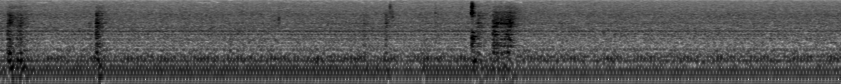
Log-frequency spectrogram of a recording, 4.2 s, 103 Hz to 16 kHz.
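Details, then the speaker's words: Restored Rogers Majestic R22020A (Philips F2C20A) console radio powered up to about 120, B+ about 118 V; steady low mains hum with a few probe clicks; normal mains hum. "Up to about 120. Well, we're getting hum, which is good."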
